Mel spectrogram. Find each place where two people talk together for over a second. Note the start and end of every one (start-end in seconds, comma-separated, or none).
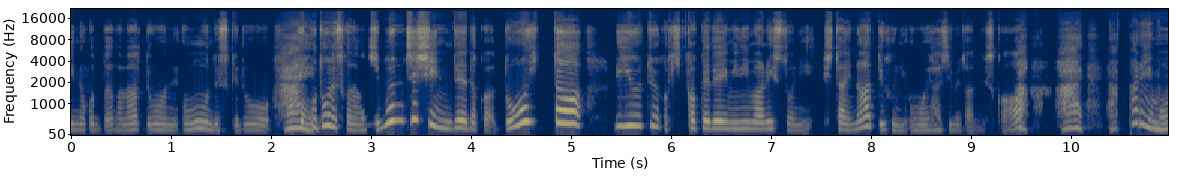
none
